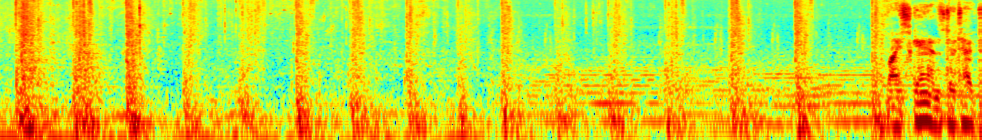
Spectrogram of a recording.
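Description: Heavy metal footsteps of a giant robot thud nearby.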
